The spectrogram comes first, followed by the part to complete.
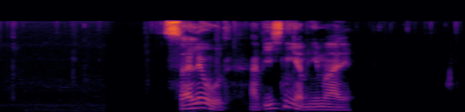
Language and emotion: Russian, positive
